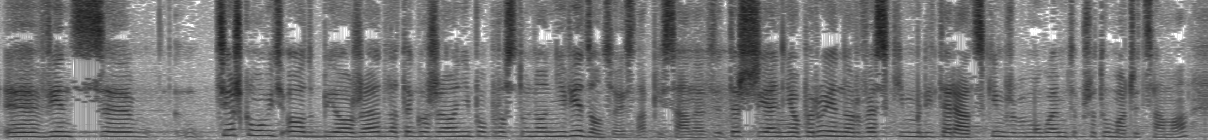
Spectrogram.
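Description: A woman from Poland, a guest author, answering interview questions in a thoughtful, explanatory and unhurried way. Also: fairly high pitch, steady tone, slight background noise.

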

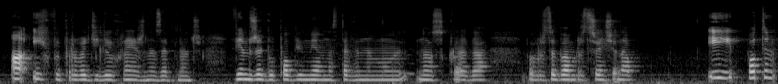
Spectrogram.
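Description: A young woman giving a candid personal account, cursing freely as she talks. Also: fairly high pitch. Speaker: interviewee.

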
